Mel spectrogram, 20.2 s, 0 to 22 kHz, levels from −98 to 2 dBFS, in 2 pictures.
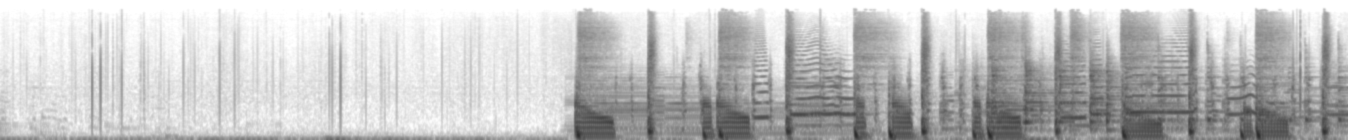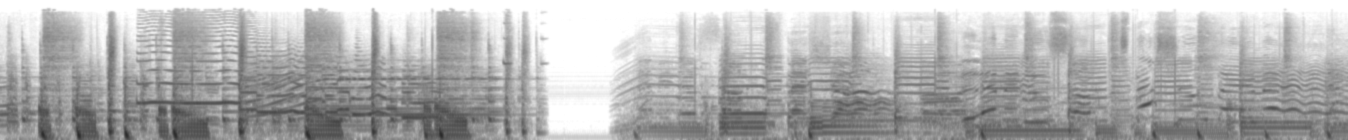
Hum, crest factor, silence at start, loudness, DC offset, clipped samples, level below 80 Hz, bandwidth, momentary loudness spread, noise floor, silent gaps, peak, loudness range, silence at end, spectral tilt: none; 22 dB; 1.55 s; -28 LUFS; under 0.1%; under 0.1%; -40 dBFS; 17.5 kHz; 11 LU; -73 dBFS; none; -8 dBFS; 8 LU; 0 s; -5 dB/octave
